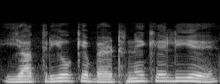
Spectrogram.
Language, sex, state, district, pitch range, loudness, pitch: Hindi, male, Bihar, Patna, 125-150 Hz, -15 LUFS, 140 Hz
